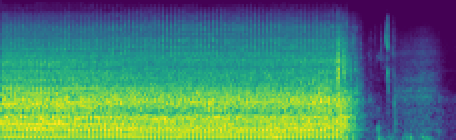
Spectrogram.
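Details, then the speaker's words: Old dump-found mower, refuelled and primed after tank found bone dry, tipped back: engine runs rough with uneven, labouring beat for about three seconds then cuts out; smoky, needs a service. "it's a bit Smokey Joe but with a service heart control done spray down tied up clean up I can make money on that all day long so super happy"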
